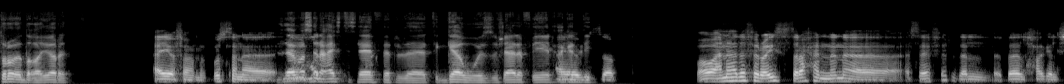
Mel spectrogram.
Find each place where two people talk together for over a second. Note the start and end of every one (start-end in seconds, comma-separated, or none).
none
